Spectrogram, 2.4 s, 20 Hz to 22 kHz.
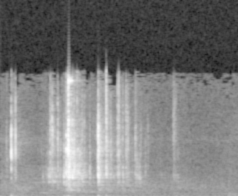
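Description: A few light metallic clinks and taps in the first second as a BMW N63 cam adjuster sprocket is pulled off its camshaft and the timing chain comes loose.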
